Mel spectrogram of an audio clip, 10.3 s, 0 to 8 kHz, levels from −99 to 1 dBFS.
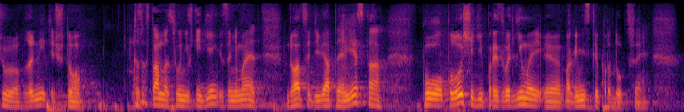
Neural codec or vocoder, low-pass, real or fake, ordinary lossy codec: codec, 16 kHz, 2 kbps, X-Codec, HuBERT features, trained on balanced general audio; 7.2 kHz; fake; MP3, 48 kbps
